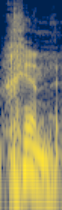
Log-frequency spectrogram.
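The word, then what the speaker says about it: chen (חן): I know that it's not that I have to clear my throat. Chen is how they say that. I'm no Jewish linguist, but chen is how you say that, as I understand it.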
